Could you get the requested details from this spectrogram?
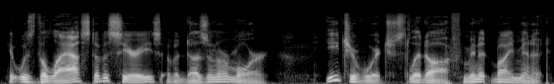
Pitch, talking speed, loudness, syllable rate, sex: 100 Hz, 215 wpm, -19 LUFS, 5.5 syllables/s, male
